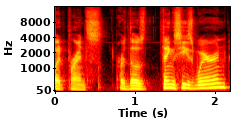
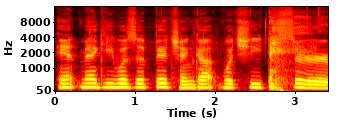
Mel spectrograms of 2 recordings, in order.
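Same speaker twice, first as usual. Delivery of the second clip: shy, timid, meek little voice; 3 semitones higher than usual. Imitating the way Andy says the line: timid Andy voice. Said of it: "so timid about it".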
